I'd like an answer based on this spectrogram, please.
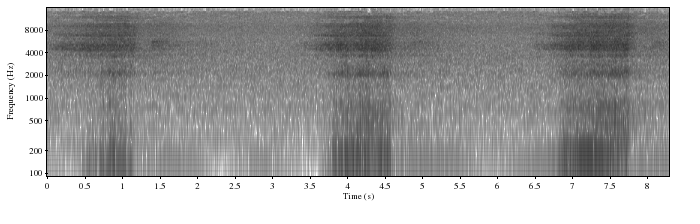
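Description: Three low, rattling snores on breathing in, about 19 breaths a minute, with steady room hum between them.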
